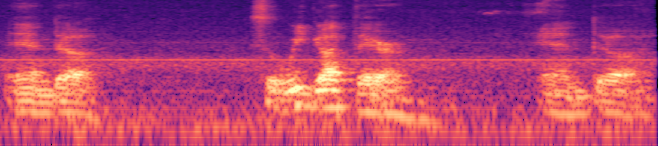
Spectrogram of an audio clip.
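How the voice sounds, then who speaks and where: Over noticeable background noise and audible room echo, a man speaks with an American accent. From US South. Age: 90s. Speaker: retired missionary. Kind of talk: interview.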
